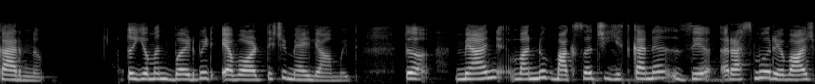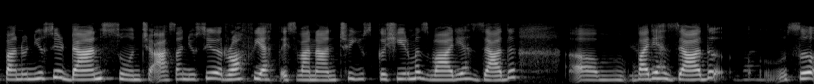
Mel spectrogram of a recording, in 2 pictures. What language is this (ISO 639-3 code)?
kas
